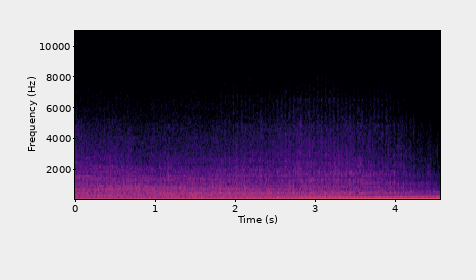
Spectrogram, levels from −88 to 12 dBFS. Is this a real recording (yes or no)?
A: yes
